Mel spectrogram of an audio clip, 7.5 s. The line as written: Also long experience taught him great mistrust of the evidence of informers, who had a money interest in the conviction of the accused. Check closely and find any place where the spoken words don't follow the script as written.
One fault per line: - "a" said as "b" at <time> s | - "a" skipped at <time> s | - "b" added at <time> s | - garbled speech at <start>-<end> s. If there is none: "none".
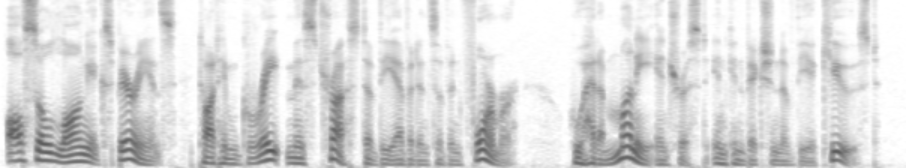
- "informers" said as "informer" at 3.8 s
- "the" skipped at 6.0 s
